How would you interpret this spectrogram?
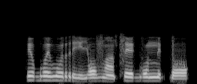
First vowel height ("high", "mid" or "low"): high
